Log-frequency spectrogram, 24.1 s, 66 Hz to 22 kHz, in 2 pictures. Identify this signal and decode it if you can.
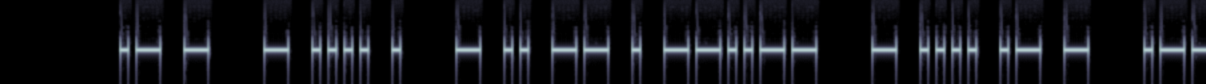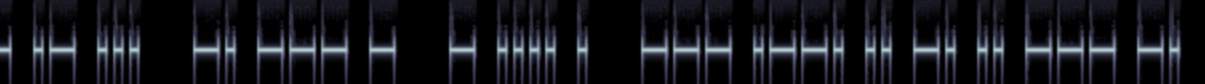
Morse code, heard as a keyed tone, about 15 wpm, 700 Hz. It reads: AT THE TIME, THAT WAS NOT THE OPINION
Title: Sentences from Top 1400 Words 15wpm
